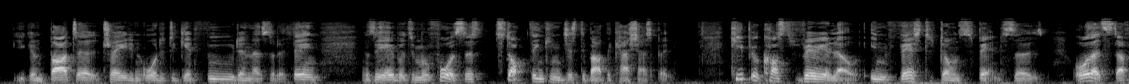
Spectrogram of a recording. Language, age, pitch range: English, 30-49, 95-135 Hz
